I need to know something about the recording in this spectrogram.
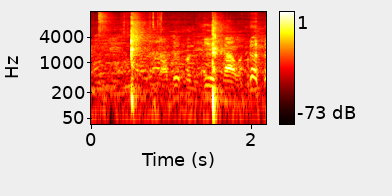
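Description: A volleyball being struck by hand twice, about a second apart, the second hit sharper and louder, with spectators' voices around it.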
